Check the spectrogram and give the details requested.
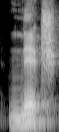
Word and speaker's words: niche: Niche is the original historical pronunciation, and it's the most common.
